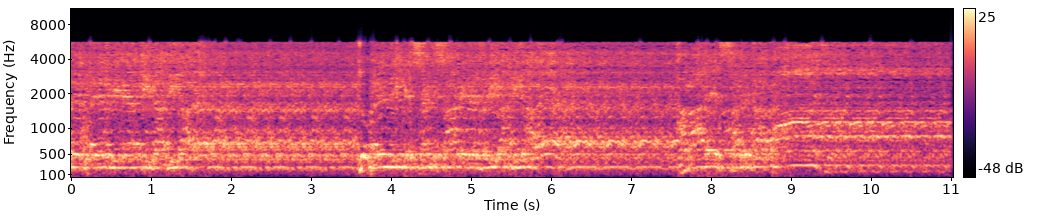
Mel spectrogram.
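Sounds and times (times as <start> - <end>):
man chanting a long note: 0.0 - 11.0.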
